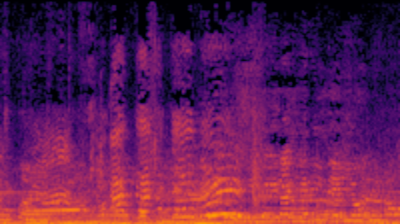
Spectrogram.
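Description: Lively chatter of several voices, with one high rising-and-falling call about two seconds in, over background music.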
